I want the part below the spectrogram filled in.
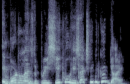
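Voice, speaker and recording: A man with a noticeably high voice talks as co-host of a gaming show. He explains things casually and informally, in the loose way of an online chat between friends. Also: very animated, quick pace, darkish tone.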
